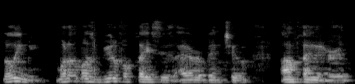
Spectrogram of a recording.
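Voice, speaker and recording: Emphatic lower-voiced man telling a story. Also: fast, muffled recording. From Middle East. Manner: emphatic, repeats words for stress; frequent restarts and self-corrections. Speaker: podcast guest. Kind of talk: casual conversation, personal storytelling.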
